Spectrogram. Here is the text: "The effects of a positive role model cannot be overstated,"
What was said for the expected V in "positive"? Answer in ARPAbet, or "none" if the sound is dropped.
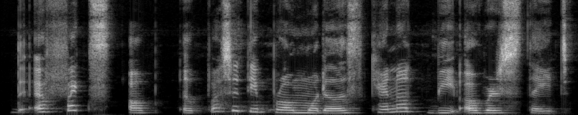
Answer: P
